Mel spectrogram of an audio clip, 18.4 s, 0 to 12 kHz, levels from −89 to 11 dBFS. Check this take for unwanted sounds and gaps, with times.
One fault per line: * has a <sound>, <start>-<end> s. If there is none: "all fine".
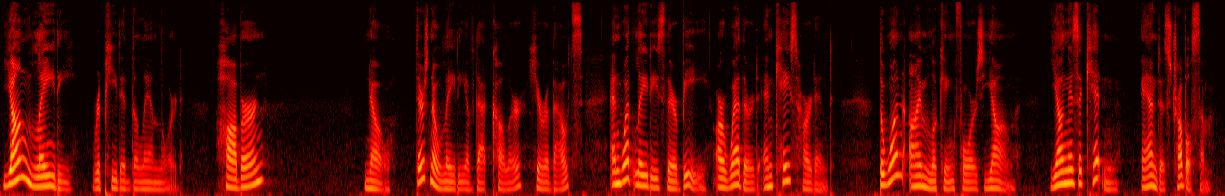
all fine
